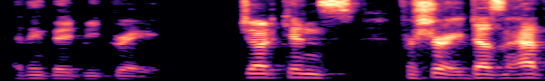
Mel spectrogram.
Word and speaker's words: Judkins: gonna put quinan J J Judkins not Jenkins Judkins and Trey vion gota pronounce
